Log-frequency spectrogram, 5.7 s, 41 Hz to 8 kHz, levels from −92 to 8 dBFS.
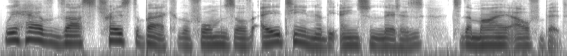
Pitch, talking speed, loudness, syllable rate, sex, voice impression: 125 Hz, 180 wpm, -20 LUFS, 4.4 syllables/s, male, masculine, adult-like, slightly tensed, raspy, calm, friendly, reassuring, slightly wild, kind, slightly modest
